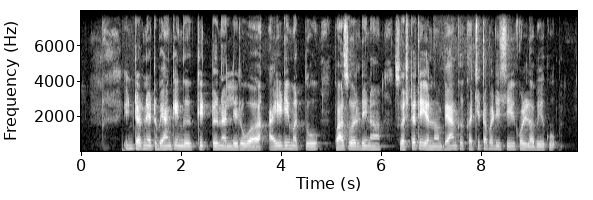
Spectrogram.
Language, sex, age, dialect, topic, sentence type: Kannada, female, 36-40, Coastal/Dakshin, banking, statement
